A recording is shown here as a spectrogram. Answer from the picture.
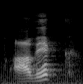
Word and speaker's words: avec: Avec, avec, not avec, avec, very clearly a.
